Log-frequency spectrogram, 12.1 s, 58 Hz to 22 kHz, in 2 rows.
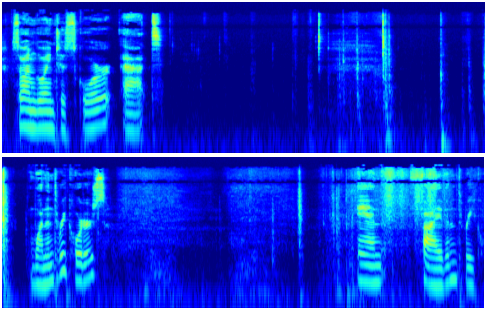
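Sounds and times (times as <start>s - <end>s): paper rustling: 10.0s - 12.0s.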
